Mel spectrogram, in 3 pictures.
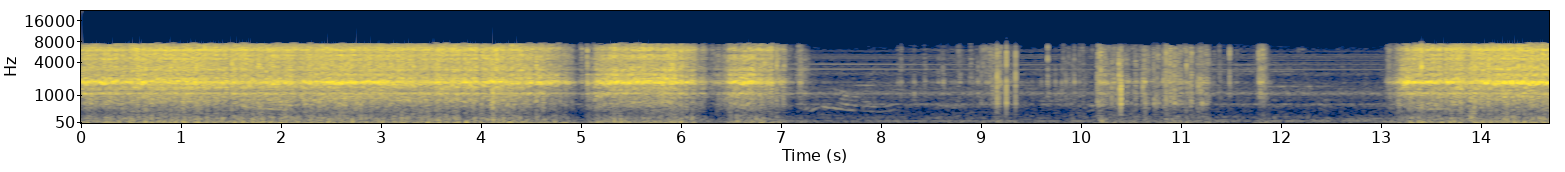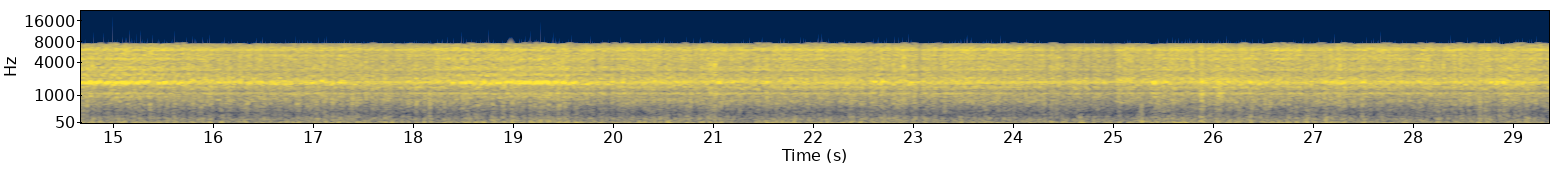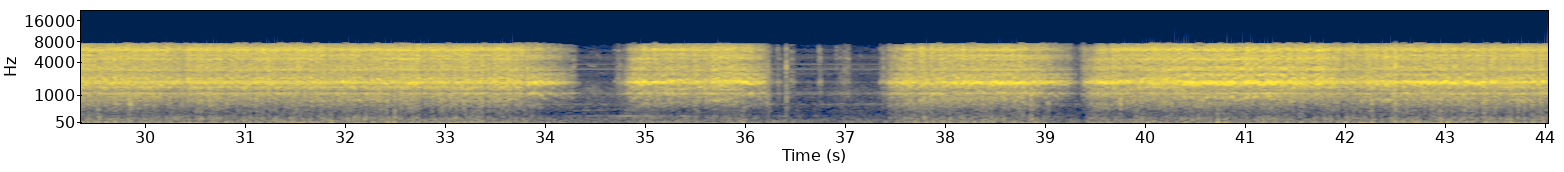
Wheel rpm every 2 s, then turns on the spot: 170, 200, 120, 60, 10, 20, 40, 200, 200, 200, 190, 200, 200, 200, 200, 200, 190, 100, 50, 130, 190, 200.
10-12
